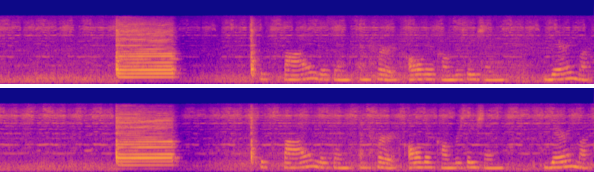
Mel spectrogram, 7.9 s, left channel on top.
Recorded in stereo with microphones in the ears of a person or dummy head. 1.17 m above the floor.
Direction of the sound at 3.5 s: 50° right (ahead or behind).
